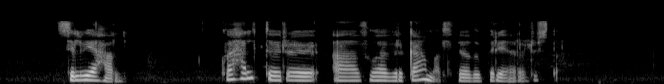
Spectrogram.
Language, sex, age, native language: Icelandic, female, 20-29, Icelandic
